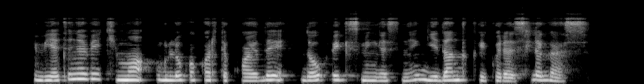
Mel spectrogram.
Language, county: Lithuanian, Vilnius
